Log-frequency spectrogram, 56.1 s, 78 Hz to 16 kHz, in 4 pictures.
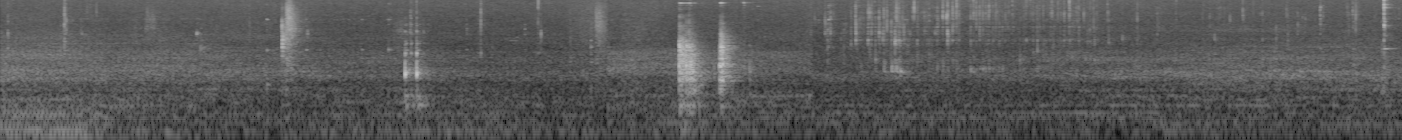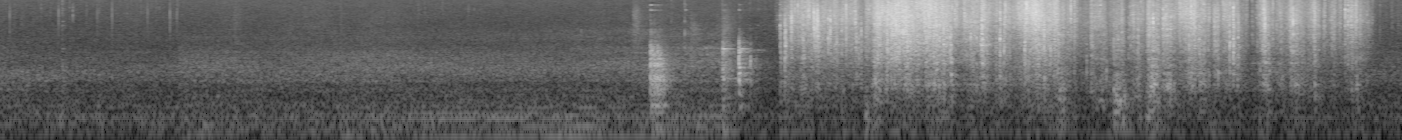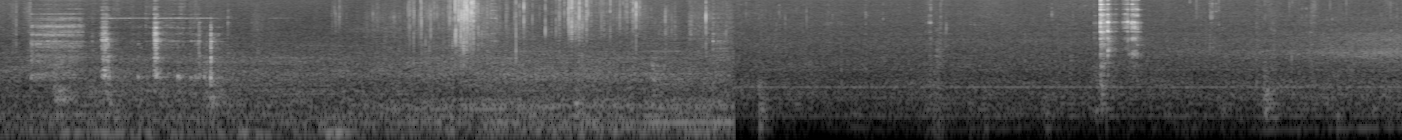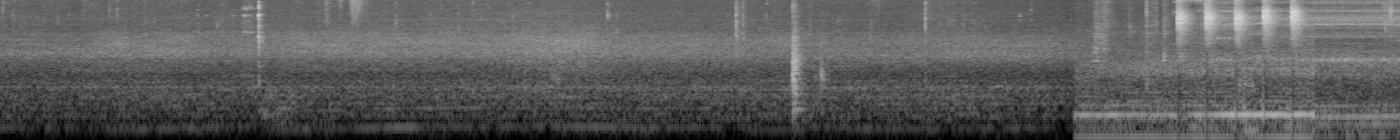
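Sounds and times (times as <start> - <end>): utensils clinking: 21.8 - 30.4.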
